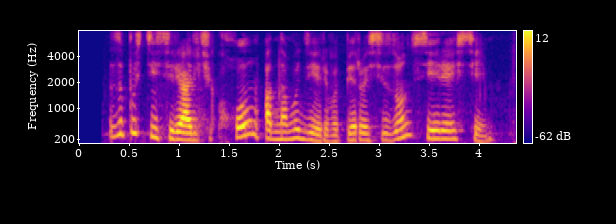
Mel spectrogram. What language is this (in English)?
Russian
